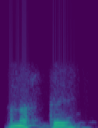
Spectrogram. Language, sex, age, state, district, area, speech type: Hindi, male, 30-45, Uttar Pradesh, Ayodhya, rural, conversation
